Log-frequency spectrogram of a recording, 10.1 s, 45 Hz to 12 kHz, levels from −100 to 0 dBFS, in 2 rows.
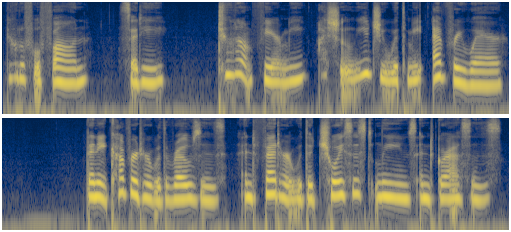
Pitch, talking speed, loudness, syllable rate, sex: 235 Hz, 175 wpm, -18 LUFS, 5.1 syllables/s, female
